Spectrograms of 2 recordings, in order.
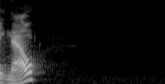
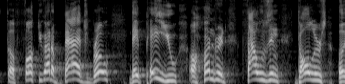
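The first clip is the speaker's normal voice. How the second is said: heated scolding; 7 semitones higher than usual. Real, not acted. Ex-guard scolding colleagues for cowardice, heated. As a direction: chew them out.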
